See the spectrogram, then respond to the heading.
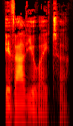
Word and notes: evaluator: British English

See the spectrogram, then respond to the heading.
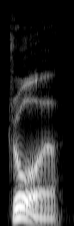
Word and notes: drawer: British English

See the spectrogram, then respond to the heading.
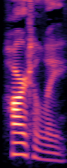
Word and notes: heartily: American English

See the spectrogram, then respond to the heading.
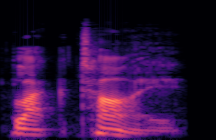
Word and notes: black tie: British English

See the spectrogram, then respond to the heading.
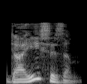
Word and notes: dioecism: British English

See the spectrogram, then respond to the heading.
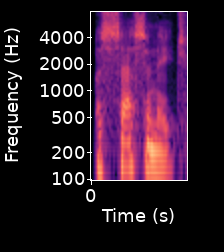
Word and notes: assassinate: American English

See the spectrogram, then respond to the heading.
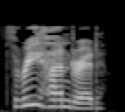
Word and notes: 300: British English

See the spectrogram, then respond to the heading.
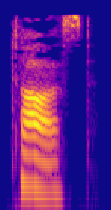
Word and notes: tossed: British English

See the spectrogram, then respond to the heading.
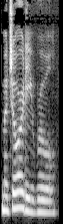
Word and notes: majority rule: American English

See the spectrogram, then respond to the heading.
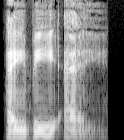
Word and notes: aba: British English

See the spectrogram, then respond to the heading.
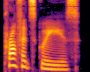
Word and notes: profit squeeze: American English

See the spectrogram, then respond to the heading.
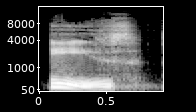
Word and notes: ese: British English

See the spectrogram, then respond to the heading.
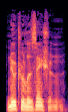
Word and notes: neutralization: British English

